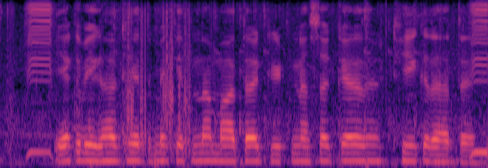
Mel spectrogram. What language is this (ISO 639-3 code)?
mag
